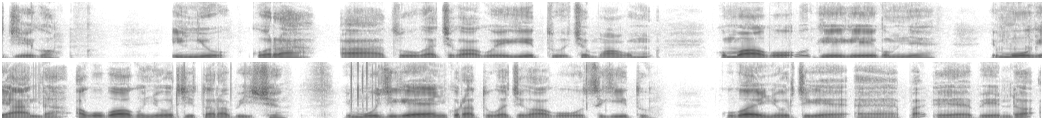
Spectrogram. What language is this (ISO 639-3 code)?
kln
